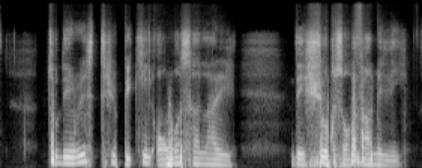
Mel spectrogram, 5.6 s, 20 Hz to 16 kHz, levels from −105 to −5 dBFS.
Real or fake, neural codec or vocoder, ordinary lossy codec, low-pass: fake; autoencoder, 48 kHz, 32 numbers a frame, DAC-VAE, trained on Japanese speech; AAC, 64 kbps; 14.4 kHz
